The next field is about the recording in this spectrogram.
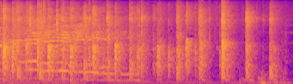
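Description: A round of applause at a show as a performer comes up to the stage: many hands clapping in a dense, steady patter for a few seconds, with faint voices or cheering mixed underneath.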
